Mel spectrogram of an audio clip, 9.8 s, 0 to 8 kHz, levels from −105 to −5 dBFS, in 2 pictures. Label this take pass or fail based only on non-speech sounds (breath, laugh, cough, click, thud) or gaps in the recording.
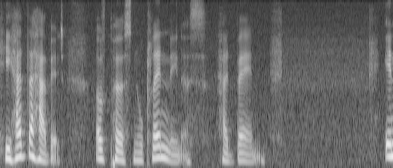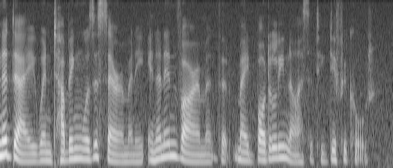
pass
